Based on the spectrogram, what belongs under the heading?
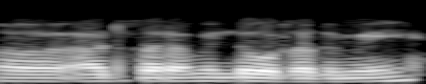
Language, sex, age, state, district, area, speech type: Goan Konkani, male, 18-30, Goa, Quepem, urban, conversation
